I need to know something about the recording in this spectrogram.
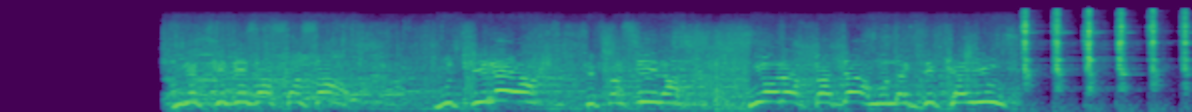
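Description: A man shouts angrily outdoors.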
